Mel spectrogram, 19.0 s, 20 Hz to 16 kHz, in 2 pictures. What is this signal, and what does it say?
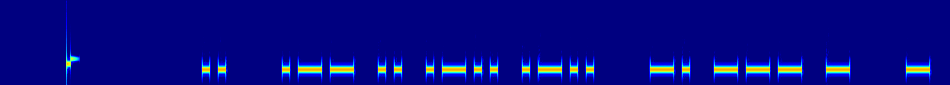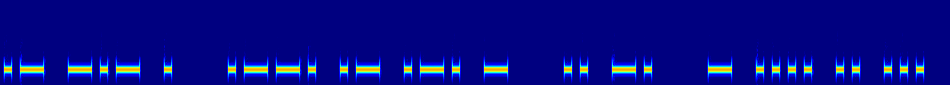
Morse code, heard as a keyed tone, about 15 wpm, 700 Hz. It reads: I WILL NOT TAKE PART IN THIS
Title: Sentences from Top 1000 Words - Review Part 6 - 15wpm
